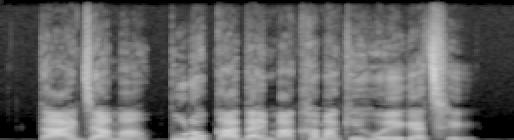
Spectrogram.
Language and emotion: Bengali, neutral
